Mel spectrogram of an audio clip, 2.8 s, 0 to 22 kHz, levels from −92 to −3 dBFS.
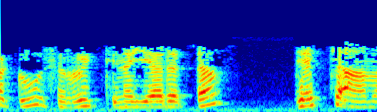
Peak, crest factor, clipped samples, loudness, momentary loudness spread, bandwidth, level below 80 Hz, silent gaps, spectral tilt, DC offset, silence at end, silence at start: -4 dBFS; 18 dB; under 0.1%; -22 LUFS; 8 LU; 4.9 kHz; -60 dBFS; none; -0.5 dB/octave; under 0.1%; 0 s; 0 s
